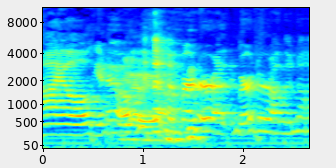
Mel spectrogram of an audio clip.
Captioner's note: laughing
